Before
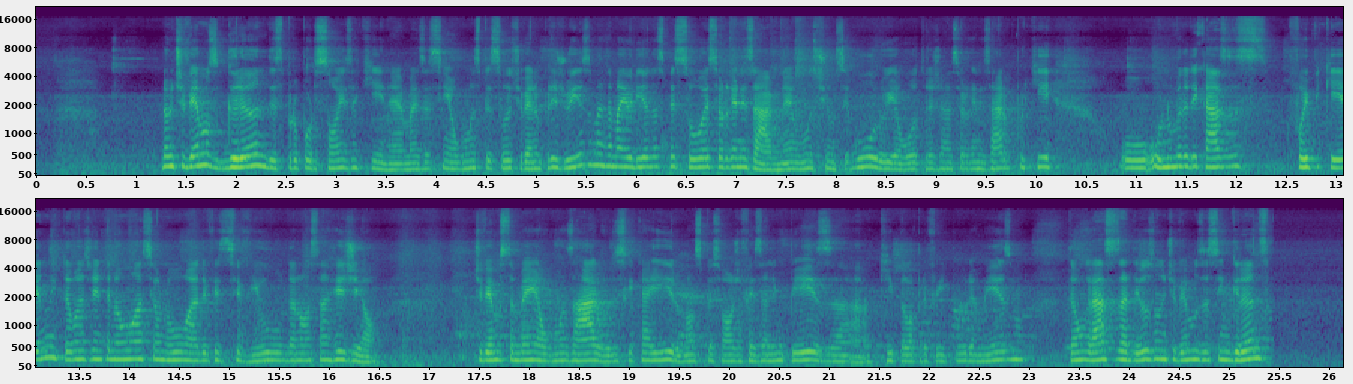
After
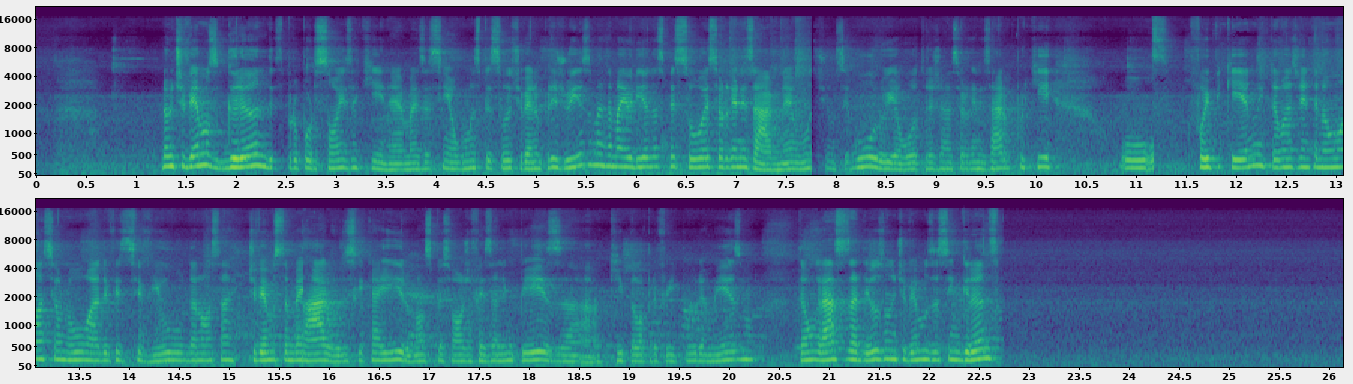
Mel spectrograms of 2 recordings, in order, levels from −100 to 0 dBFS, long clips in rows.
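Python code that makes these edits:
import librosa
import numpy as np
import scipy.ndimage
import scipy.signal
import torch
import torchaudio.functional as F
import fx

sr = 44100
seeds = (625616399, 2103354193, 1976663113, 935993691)

y = fx.edit(x, sr, fx.fade_in_from(start_s=2.36, length_s=0.27, floor_db=-21.0),
    fx.fade_in_span(start_s=7.75, length_s=0.5),
    fx.cut(start_s=11.17, length_s=0.99),
    fx.cut(start_s=16.04, length_s=1.27),
    fx.cut(start_s=17.99, length_s=0.44), tone=tone)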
